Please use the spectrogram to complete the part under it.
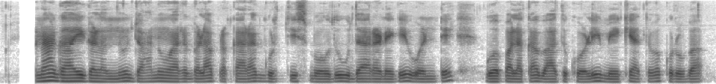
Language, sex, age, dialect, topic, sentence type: Kannada, male, 18-24, Mysore Kannada, agriculture, statement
